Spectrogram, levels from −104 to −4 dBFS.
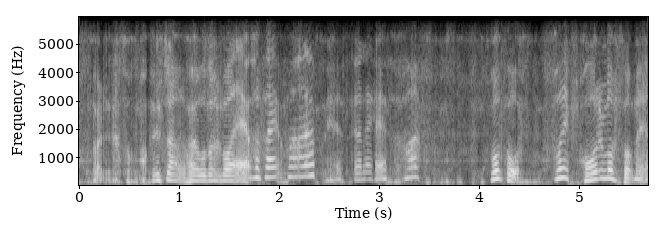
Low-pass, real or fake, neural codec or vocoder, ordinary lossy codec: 5.4 kHz; fake; autoencoder, 44.1 kHz, a latent of 192 numbers a frame, MeloTTS; Opus, 16 kbps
